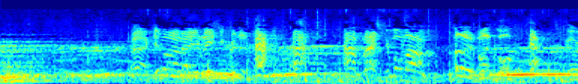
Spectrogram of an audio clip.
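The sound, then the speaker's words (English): A herd of cows being driven to Dodge City lows and bellows in overlapping calls, with hooves clopping underneath and a dog barking now and then. The whole scene is busy. “These are my cows, and I gotta get them to Dodge City before Toby Tyler drives his in.”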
